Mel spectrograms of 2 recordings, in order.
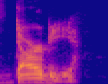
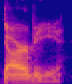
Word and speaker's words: Derby: but Derby, the correct pronunciation is Darby. Darby.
